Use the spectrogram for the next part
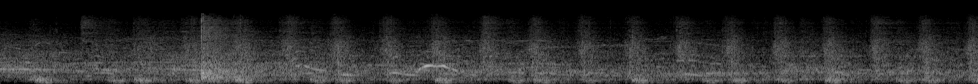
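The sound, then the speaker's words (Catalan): A large crowd in Vic roars and cheers continuously in euphoria at the night-time Mulassa folk dance, a dense wash of voices with scattered shouts and whistles rising above, steady and loud throughout. “Esclat d'eufòria amb aquest ball de la Mulassa de Vic, una figura estimadíssima per la ciutat, i en el que ha esclatat d'alegria quan ha tornat aquest element per la nit de completes.”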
